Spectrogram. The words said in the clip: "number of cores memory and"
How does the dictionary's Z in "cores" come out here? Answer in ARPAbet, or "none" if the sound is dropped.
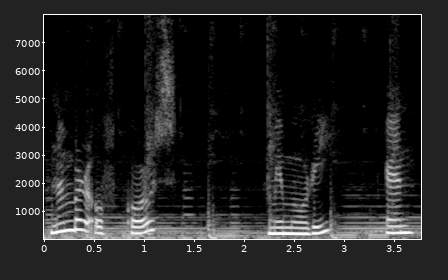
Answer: S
